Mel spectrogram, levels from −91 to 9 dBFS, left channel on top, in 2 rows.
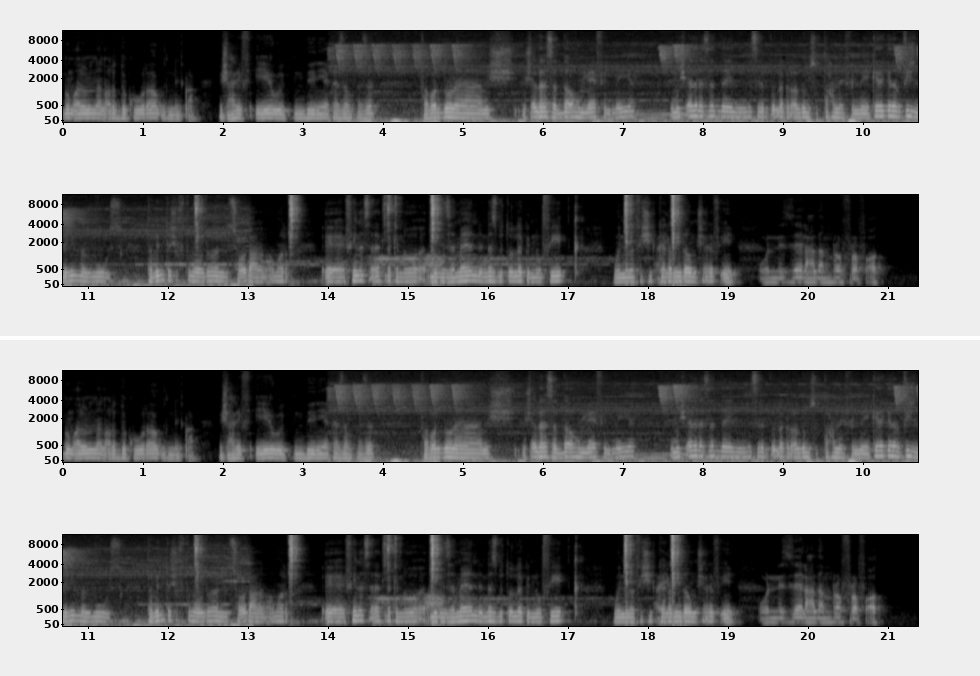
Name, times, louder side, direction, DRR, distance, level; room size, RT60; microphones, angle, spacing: voice 1, 0.0-1.6 2.0-4.2 4.5-7.2 7.6-17.0 17.6-19.1, equal, 5° left, 0.3 m, -36 dB
sound 1, 3.3-13.0, equal, 55° right, 4.8 m, -44 dB
sound 2, 6.5-18.3, equal, 60° left, 1.7 m, -53 dB
sound 3, 12.3-18.9, right 1 dB, 20° right, 1.6 m, -38 dB
voice 2, 19.4-20.9, right 2 dB, 35° right, 0.8 m, -43 dB
11.5 x 3.9 x 3.7 m
head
